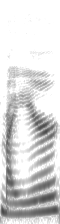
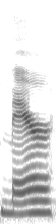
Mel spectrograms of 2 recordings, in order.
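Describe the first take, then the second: First: The name sounds like 'Meyer', with two syllables. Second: The name sounds like 'Mare', with one syllable. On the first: The speaker calls it wrong. "I incorrectly assumed that it was pronounced the same way" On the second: The speaker calls it right. "It's actually pronounced Mare"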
